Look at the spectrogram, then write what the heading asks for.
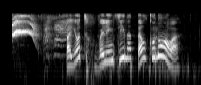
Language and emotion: Russian, positive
